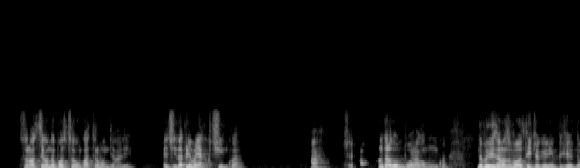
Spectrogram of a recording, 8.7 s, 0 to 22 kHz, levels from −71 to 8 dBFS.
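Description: No technical faults can be heard in this speech.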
